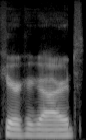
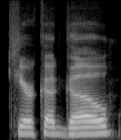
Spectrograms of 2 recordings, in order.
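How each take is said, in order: First: The name is said with an English pronunciation. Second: The name is said with a Danish pronunciation. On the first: This is how English speakers usually say it. "but we say Kierkegaard" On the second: This is how it is said in the original language. "in like actual Danish, you'd pronounce it more like Kierkegaard"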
